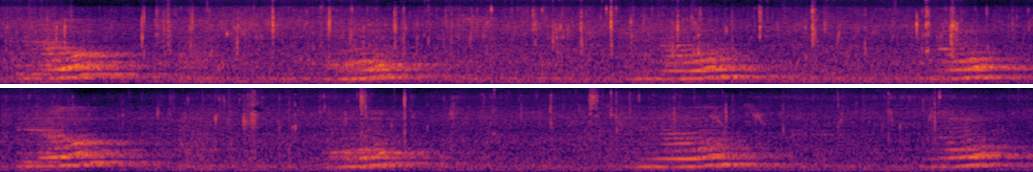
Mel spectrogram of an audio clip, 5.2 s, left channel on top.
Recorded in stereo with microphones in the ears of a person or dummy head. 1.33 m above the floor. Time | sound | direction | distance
0.1 | a child speaking | 5° left (ahead or behind) | 0.9 m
